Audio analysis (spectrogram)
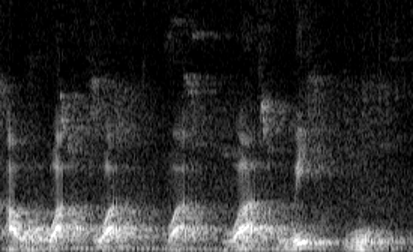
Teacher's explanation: Makhrajnya ada di dua bibir ya, dua bibir tapi bin fitah terbuka. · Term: huruf waw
